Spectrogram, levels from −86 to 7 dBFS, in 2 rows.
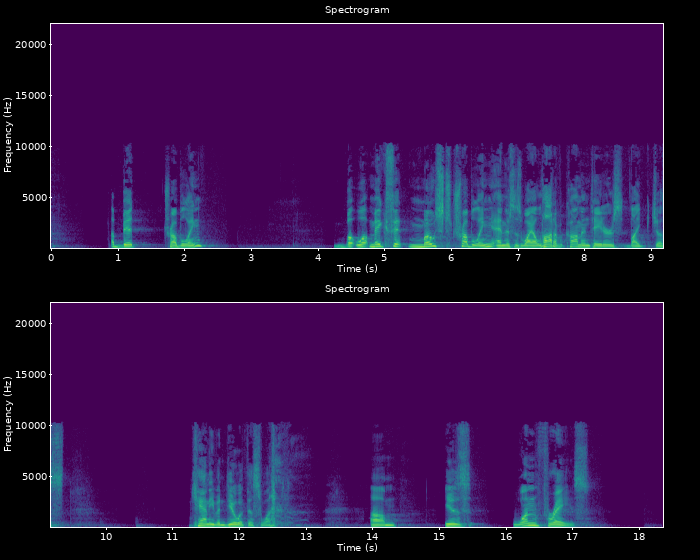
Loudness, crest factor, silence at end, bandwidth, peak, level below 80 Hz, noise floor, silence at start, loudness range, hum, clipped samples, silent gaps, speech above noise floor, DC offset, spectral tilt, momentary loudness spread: -18 LUFS; 20 dB; 1.15 s; 10.5 kHz; 0 dBFS; -68 dBFS; -81 dBFS; 0.9 s; 6 LU; none; under 0.1%; none; 63 dB; under 0.1%; -6.5 dB/octave; 15 LU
